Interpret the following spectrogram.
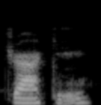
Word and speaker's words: Jacquie: It's Jacquie. It's just spelled differently, but it's just Jacquie.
